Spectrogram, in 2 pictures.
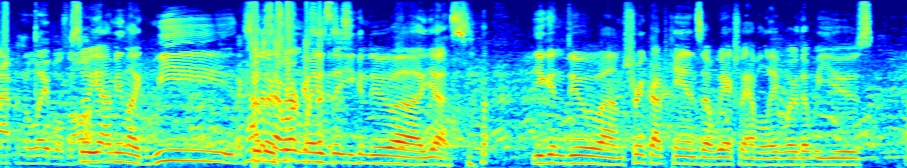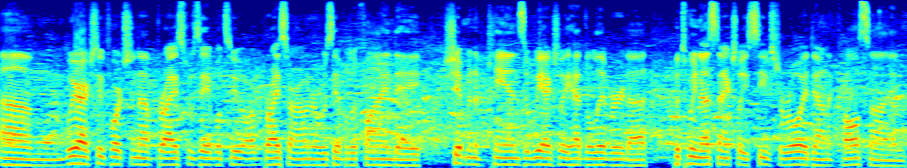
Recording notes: Hour two live from Cinder Block Brewery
